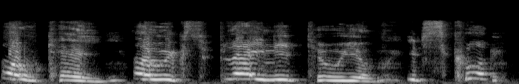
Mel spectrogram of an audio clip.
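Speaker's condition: Dysarthria; much improved through stand-up comedy, once barely intelligible, now occasionally not understood

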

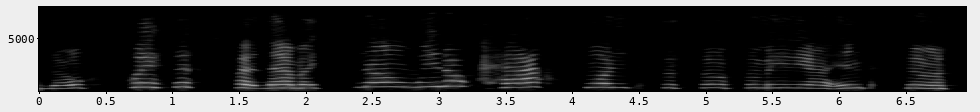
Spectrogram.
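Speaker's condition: Cerebral palsy; present from birth; age 21

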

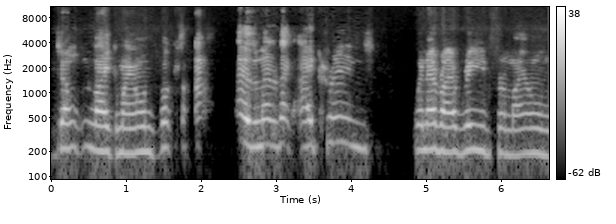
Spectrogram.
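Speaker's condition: Cerebral palsy; wheelchair user; types with one index finger, no voice recognition software such as Dragon; voice erratic, pitch goes high and low, dictation software can't understand

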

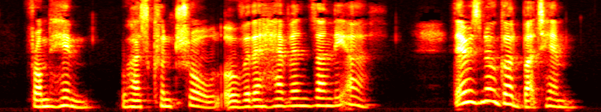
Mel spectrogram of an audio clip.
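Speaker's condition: No condition

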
